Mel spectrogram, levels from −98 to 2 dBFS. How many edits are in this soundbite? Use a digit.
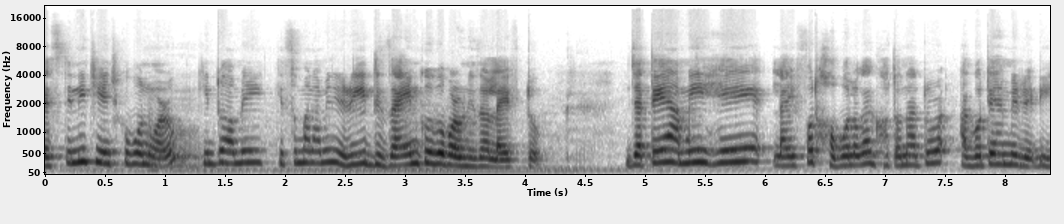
0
